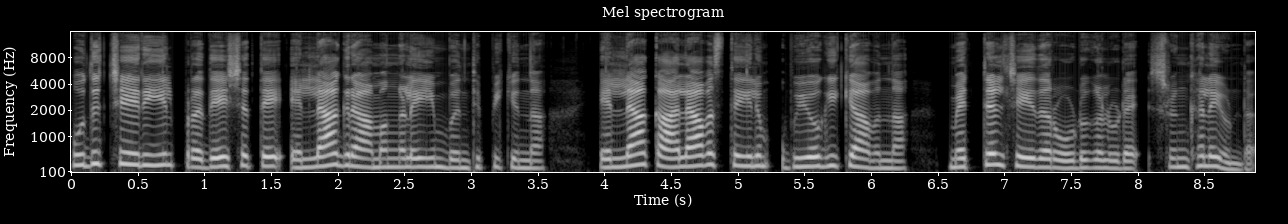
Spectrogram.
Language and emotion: Malayalam, neutral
